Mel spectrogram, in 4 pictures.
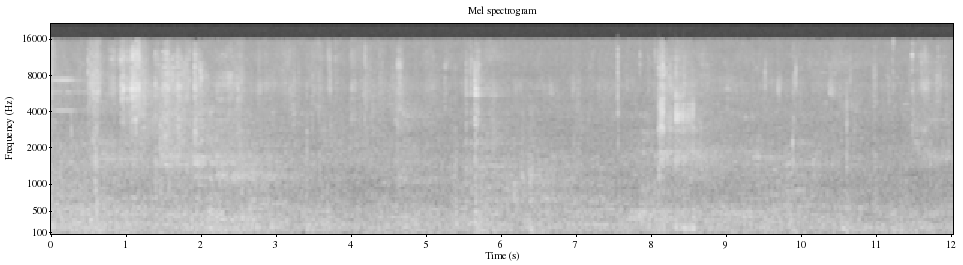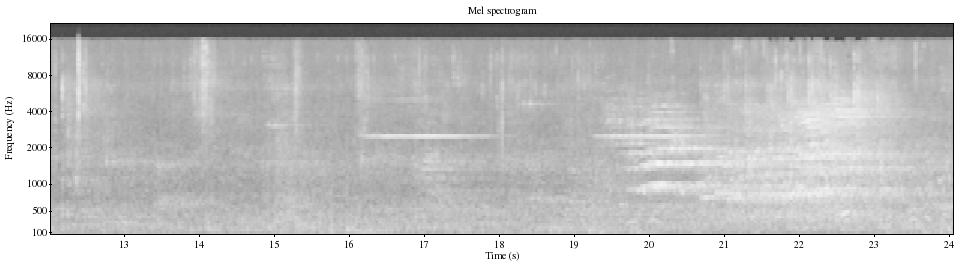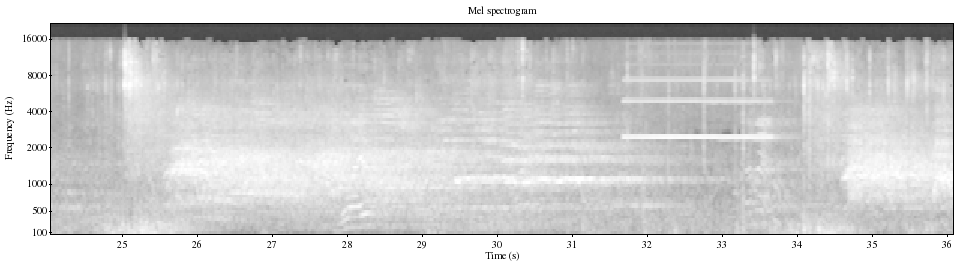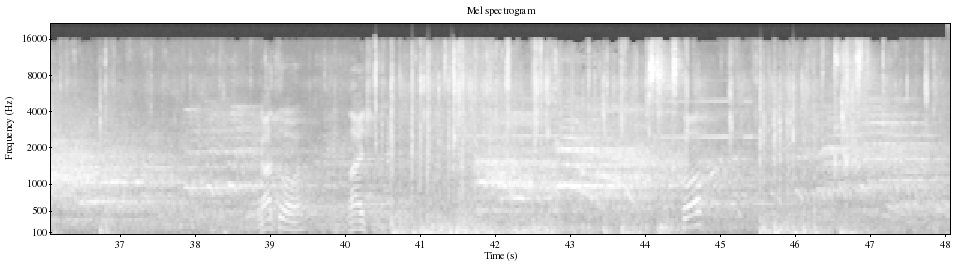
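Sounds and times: voices and shouting in hall: 0.0s - 48.0s.

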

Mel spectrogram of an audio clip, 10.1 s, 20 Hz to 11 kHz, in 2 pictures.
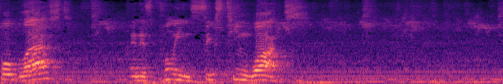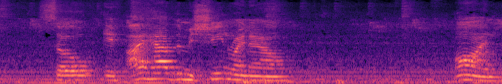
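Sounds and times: bubble machine fan humming: 0.0s - 10.0s.

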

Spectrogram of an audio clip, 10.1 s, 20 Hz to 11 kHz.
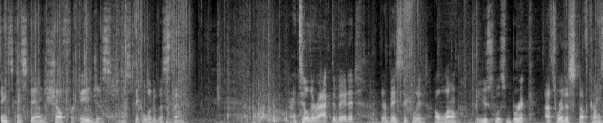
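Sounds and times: cardboard scraping and rustling: 0.0s - 5.0s.

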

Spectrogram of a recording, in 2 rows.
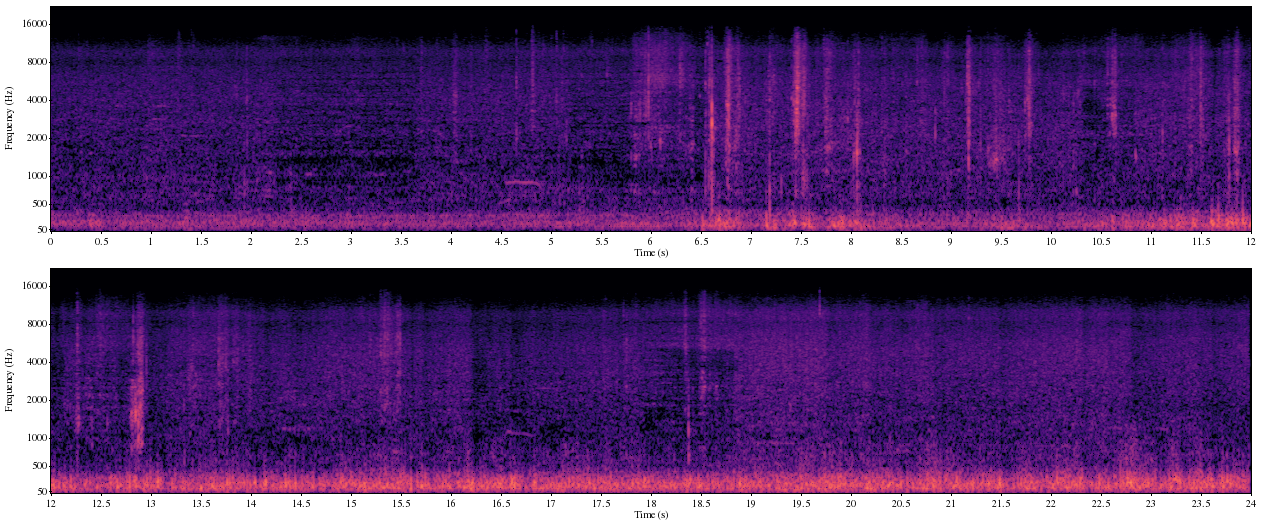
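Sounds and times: wind buffeting microphone: 5.4s - 24.0s.

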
